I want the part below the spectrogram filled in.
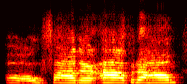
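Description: A woman voicing an anguished rich man who pleads and begs from hell in a slow, high voice. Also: flat delivery, pushed and bright, highs cut off, full character voice. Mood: pleading. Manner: pleading, begging.

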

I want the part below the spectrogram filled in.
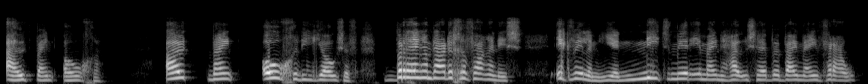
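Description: A woman's voice: on the high side, unhurried, close to an everyday voice. A woman voicing a stern master of the house who angrily banishes his servant. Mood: outraged. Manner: loud, indignant outbursts. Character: stern master of the house, grown man, outraged.

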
